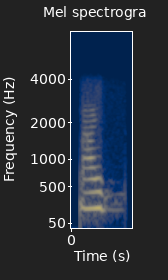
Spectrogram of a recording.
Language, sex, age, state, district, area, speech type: Nepali, female, 18-30, West Bengal, Jalpaiguri, rural, conversation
